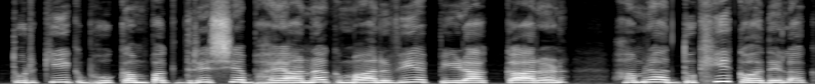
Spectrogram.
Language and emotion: Maithili, sad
